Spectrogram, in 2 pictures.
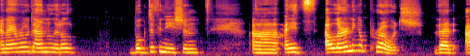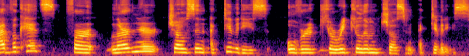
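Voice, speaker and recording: Speaking in a Spanish accent at a moderate pace, a woman has a high voice with ordinary pitch variation. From Mexico. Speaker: unschooling advocate and photographer. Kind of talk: workshop talk. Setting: virtual event.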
